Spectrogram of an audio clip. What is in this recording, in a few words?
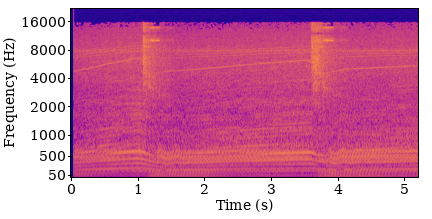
idle, car sound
